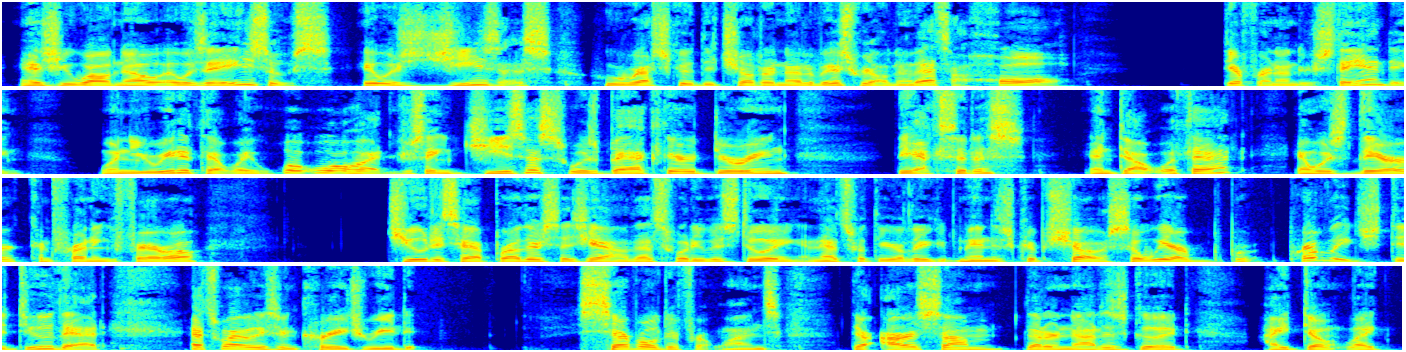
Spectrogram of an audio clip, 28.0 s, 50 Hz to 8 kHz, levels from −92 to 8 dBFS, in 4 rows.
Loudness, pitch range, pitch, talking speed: -19 LUFS, 125-160 Hz, 140 Hz, 205 wpm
